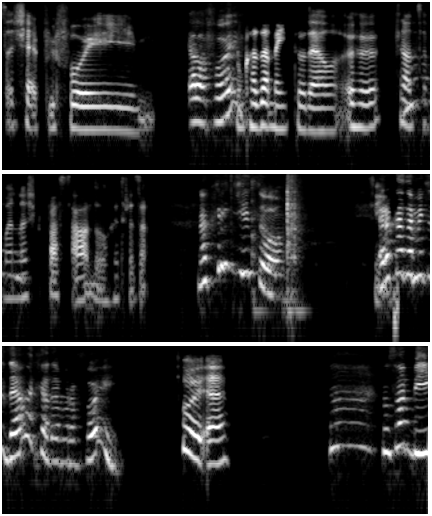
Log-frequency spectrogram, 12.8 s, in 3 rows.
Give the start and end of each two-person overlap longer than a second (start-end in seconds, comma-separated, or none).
none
